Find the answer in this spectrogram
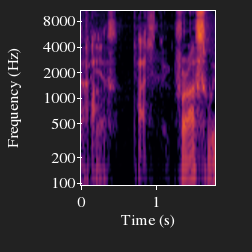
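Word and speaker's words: pastèque: Pastic. Sorry. What do you say? P. Go again. Oh, okay. Pastic. Very interesting. P. Yes. Pastic.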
